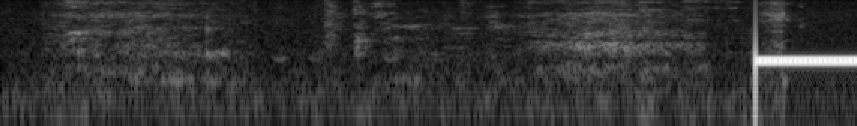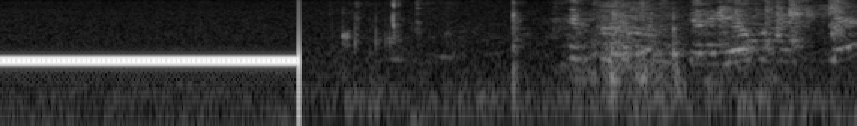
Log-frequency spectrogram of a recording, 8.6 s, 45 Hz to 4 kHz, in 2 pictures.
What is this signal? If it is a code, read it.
Ringback tone (North America), 440 + 480 Hz.
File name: CENTRAL MAYAB / out lizbeth.mayab - .28307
